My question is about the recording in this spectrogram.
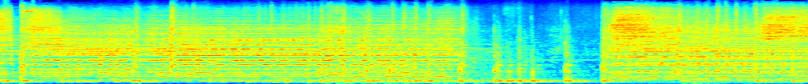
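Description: Marching band with drumline playing: brass and woodwinds hold loud sustained chords over drums. About five seconds in the sound briefly thins to low notes and a few hits, then the full band comes back in loud.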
